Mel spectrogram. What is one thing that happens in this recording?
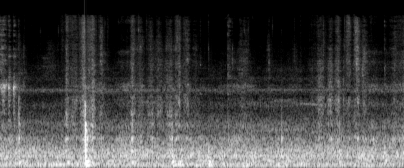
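A knife taps and chops on a wooden board.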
